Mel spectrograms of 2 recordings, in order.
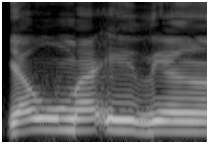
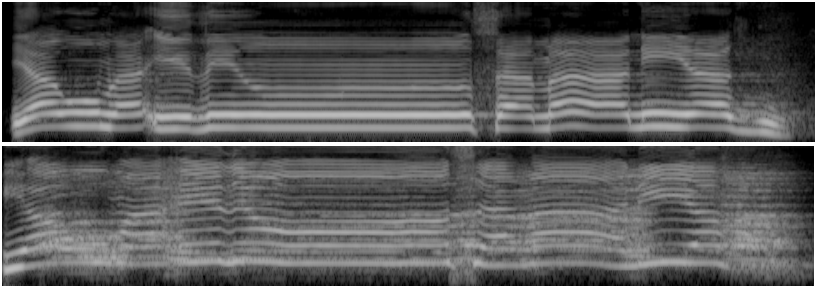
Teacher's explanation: آپ نون کے مخرج میں زبان کو ہلکا سا ٹچ کریں گے، ہلکا سا ٹچ کرنا ہے، پورا زور سے پریشر سے نہیں لگانا، صرف ٹچ مارنا ہے اور پھر آپ نے ناک میں آواز لے جائیں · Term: اخفا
